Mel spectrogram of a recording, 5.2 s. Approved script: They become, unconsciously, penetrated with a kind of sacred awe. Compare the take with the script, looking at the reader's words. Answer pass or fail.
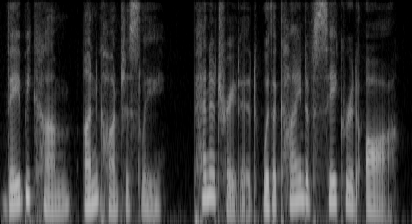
pass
